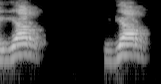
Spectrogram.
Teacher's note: میری آواز میں تھوڑی تھرتھراہٹ پیدا ہوتی ہے، لرزراہٹ پیدا ہوتی ہے، جس کو صفت تقریر کہتے ہیں.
